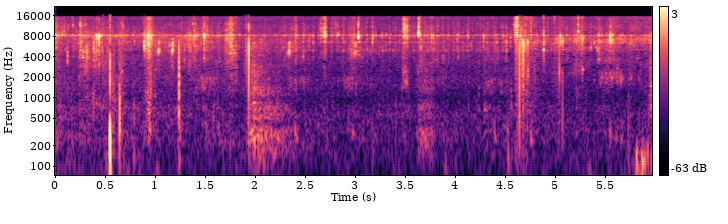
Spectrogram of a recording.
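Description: Water pours from a watering can onto grass.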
